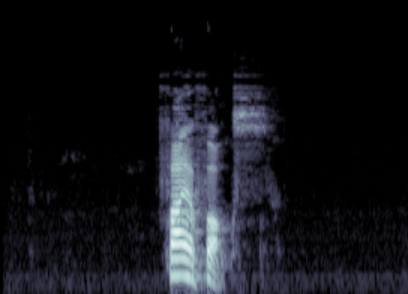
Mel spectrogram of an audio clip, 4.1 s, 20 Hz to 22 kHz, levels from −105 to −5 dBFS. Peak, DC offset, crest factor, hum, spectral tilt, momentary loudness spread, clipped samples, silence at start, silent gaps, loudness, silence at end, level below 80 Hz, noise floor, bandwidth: -4 dBFS; under 0.1%; 22 dB; none; -6 dB/octave; 25 LU; under 0.1%; 1.7 s; none; -19 LUFS; 1.65 s; -76 dBFS; -84 dBFS; 7.6 kHz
